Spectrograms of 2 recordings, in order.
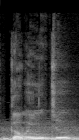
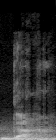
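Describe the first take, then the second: First: Two full words are said: going, then to. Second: The words blend into one short word, gonna. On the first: "going to itu agak sedikit, you know, kayak kaku kalau dilafalkan" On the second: "lebih singkat dibilang Ghana"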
